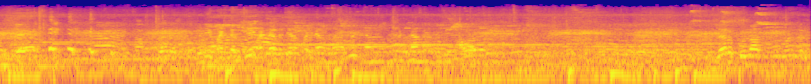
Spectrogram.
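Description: Indistinct voices of several people, with a few light high clinks near the end.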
